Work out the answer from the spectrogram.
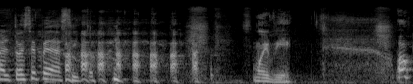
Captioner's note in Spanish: risas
